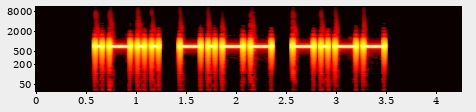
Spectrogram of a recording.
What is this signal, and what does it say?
Morse code, heard as a keyed tone, about 17 wpm, 700 Hz. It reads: LYY
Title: USA Call Sign Postfixes - 3 Letters 17wpm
